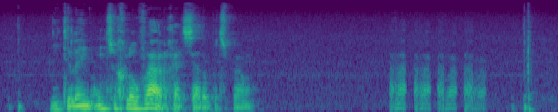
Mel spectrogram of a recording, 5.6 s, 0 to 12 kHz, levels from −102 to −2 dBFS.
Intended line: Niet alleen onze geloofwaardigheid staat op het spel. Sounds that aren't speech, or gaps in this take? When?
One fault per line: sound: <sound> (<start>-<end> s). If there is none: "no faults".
sound: laugh (3.9-4.9 s)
